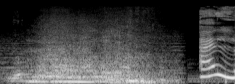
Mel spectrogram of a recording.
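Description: A lion roaring once: one long, deep roar that swells early and fades away near the end, with film music underneath.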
